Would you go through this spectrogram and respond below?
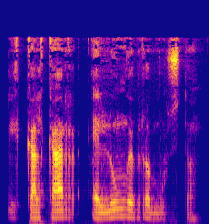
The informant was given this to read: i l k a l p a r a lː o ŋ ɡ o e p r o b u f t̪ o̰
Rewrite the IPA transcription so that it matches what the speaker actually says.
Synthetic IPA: i l k a l k a r ɛ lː u ŋ ɡ o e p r o b u s t̪ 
